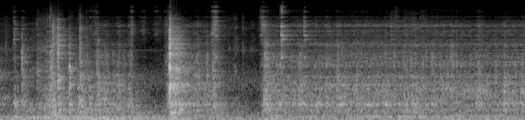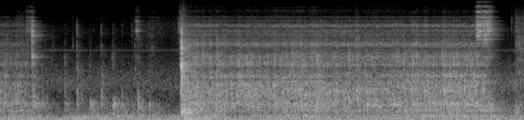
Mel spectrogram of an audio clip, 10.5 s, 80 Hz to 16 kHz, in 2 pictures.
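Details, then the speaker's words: Worn idler pulley bearing on a Yard Machines 638RL 38-inch riding mower with a 13.5hp Tecumseh engine: rough, gritty grinding and ratcheting rattle as the pulley is spun by hand with belt tension off; pulley barely spins, needs replacing. "we'll have to get another pulley too you can hear the bearings I bet this thing sound like a rock Crusher when he was using it"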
